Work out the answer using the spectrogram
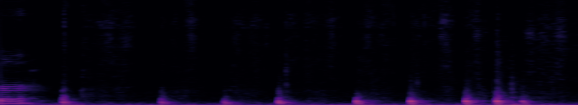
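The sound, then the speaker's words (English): Writing by hand: a faint series of soft, scratchy pen strokes comes at an irregular but steady pace, several short scrapes one after another in a quiet setting. “And I need to write it down.”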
